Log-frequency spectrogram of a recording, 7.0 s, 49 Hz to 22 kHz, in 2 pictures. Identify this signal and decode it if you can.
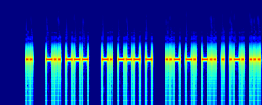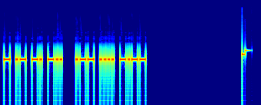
Morse code, heard as a keyed tone, about 44 wpm, 700 Hz. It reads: I DO NOT UNDERSTAND WHY
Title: Sets of 5 Words Encore 45wpm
